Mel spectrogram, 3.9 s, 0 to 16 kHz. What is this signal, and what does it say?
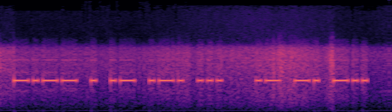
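Morse code, heard as a keyed tone, about 25 wpm, 1040 Hz, with radio noise. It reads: YEARS AND
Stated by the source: Morse from KPH's Night of Nights XX maritime radiotelegraphy event, received in Chiapas, Mexico about 3,800 km away on a Kenwood R-600 with a grounded 10 m long-wire antenna.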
